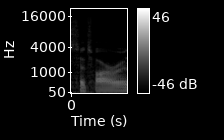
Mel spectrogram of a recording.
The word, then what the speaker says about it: Tataru: I dread to think eek eek tatu or tataru. I keep forgetting how to say it. It's tataru though.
